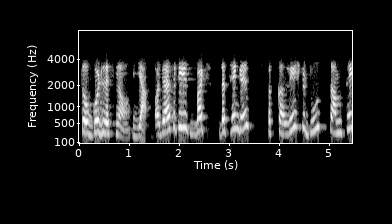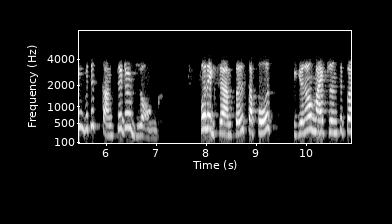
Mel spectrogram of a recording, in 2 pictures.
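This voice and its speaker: A high-pitched woman with an Indian English accent teaches English online, chatty and teasing, calling on her students by name. Her voice comes through thin, phone-like video call audio. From South India. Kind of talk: online class lecture.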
